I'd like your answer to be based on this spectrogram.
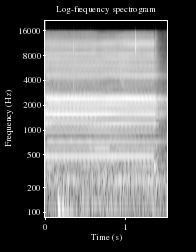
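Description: A quiz buzzer at a HiQ Championship match between Baker, McGill and Davidson sounds one loud, steady electronic tone that holds for over a second before cutting off.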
